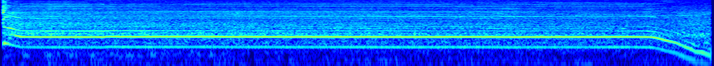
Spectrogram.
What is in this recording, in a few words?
arabic goaaaaaaaaal; nokia ringtone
